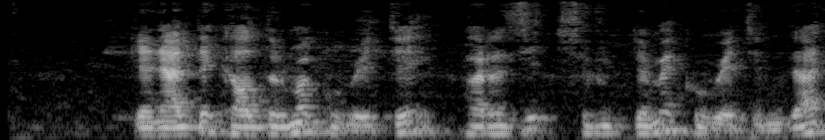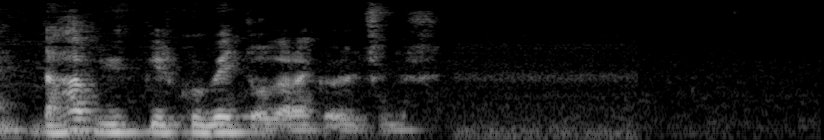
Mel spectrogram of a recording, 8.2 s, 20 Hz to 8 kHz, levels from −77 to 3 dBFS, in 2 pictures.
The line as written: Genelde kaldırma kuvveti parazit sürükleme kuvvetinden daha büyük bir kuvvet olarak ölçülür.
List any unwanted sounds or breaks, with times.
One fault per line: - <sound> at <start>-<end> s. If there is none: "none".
none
